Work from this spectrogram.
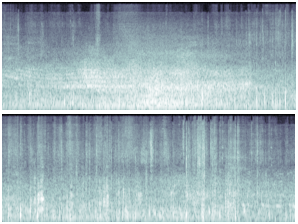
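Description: Racehorses walk at a British point-to-point race, hooves clip-clopping in a steady, close rhythm over a soft outdoor hush, with faint crowd murmur in the background.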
